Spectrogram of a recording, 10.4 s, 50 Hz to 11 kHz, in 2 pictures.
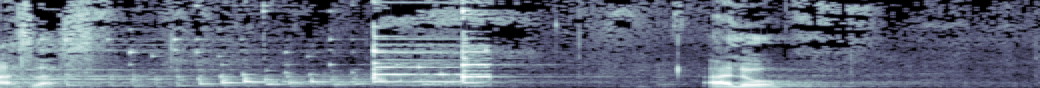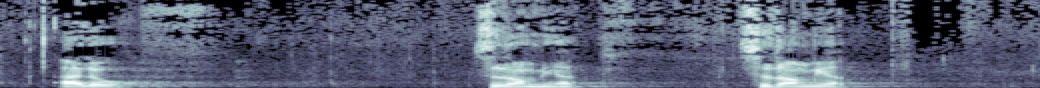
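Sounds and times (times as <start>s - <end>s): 
speech: 0.0s - 0.6s, 3.6s - 4.0s, 5.5s - 6.0s, 7.6s - 8.3s, 8.9s - 9.6s
mobile phone ringtone for an incoming call: 0.0s - 2.8s.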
